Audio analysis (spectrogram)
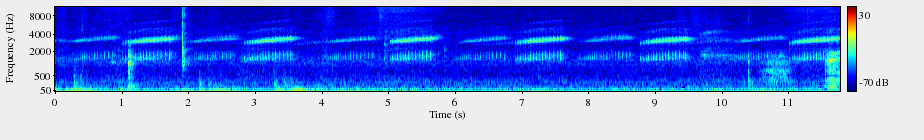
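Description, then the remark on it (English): A Western chorus frog croaks over and over in a steady rhythm, roughly once a second, each call a bright, buzzy chirp against a soft background hiss, with no one talking. “Those nice soothing frog noises. Lo-fi frog noises.”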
